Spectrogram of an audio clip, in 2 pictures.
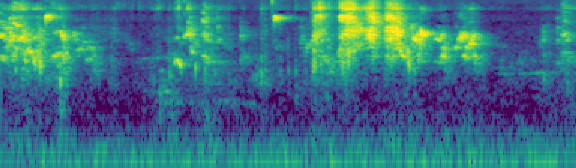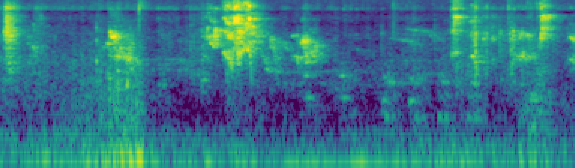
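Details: Lovebirds while feeding, kept as pets: harsh, scratchy chirps and squawks in rapid overlapping bursts, loudest around the middle, over a low rumbling background and faint rustling.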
